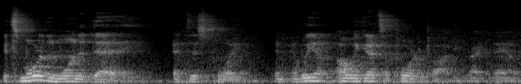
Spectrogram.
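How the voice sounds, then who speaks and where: An older man, a retired county attorney, is a guest in a casual interview, animatedly telling long, rambling anecdotes. His voice is mid-range and his pace moderate. The room is echoey, the mic distant, and there's faint background noise.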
